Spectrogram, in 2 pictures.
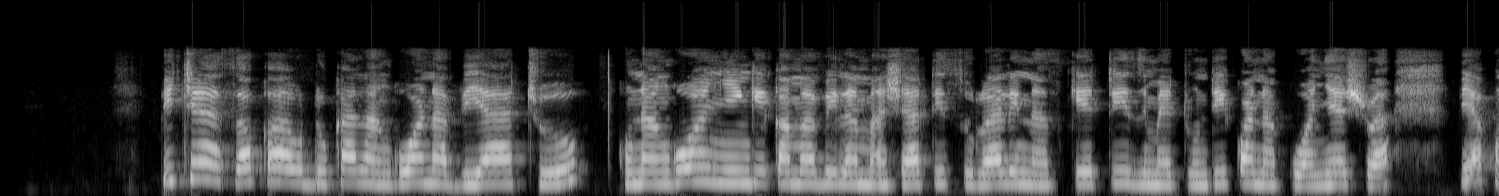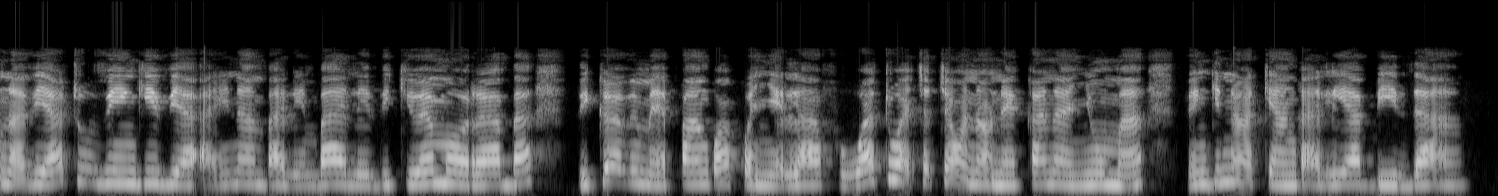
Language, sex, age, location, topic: Swahili, female, 18-24, Nairobi, finance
